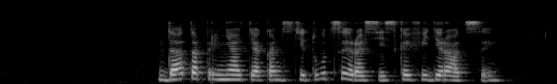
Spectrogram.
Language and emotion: Russian, neutral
